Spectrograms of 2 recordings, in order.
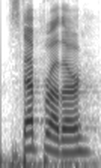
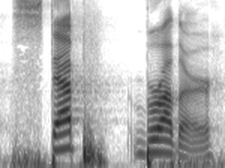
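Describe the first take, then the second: First: Said in the usual way. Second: "Step brother" slowly, each word set apart; emphatic correction. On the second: Real, not acted. Host making sure listeners remember, "Step brother" slow and emphatic. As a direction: draw out "Step", pause, then "brother".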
